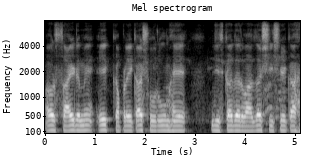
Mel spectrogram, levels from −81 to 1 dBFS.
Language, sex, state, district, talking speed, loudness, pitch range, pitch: Hindi, male, Uttar Pradesh, Lucknow, 150 wpm, -16 LUFS, 125-135 Hz, 130 Hz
